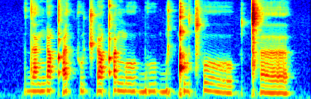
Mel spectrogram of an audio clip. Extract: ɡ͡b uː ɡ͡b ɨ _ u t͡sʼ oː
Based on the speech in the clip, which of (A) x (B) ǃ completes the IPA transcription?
B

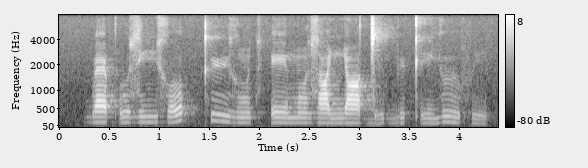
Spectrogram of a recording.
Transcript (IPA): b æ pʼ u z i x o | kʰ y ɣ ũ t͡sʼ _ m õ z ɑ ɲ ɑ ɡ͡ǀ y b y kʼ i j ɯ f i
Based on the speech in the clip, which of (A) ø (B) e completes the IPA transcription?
B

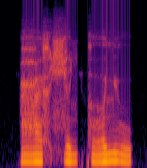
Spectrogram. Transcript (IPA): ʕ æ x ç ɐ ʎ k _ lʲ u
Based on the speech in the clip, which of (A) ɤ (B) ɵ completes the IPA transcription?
A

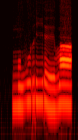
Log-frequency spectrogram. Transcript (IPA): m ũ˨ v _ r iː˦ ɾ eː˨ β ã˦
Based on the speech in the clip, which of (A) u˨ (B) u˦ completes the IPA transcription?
B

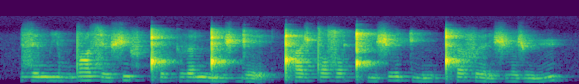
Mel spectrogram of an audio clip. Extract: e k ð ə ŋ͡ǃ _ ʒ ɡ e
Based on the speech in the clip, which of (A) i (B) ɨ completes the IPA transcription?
A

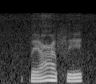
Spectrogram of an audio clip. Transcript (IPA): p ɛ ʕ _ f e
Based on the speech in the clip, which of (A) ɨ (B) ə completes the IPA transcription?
B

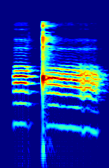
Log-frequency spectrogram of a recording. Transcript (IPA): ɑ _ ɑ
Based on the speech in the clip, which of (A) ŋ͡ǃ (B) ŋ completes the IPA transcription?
A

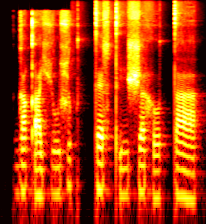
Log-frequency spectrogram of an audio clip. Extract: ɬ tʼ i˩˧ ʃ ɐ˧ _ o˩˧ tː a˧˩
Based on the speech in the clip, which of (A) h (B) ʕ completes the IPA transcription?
A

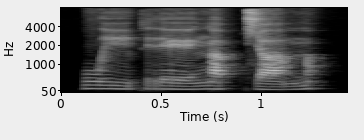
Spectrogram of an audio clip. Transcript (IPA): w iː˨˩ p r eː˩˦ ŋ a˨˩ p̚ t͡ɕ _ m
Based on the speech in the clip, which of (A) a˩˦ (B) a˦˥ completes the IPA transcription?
A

